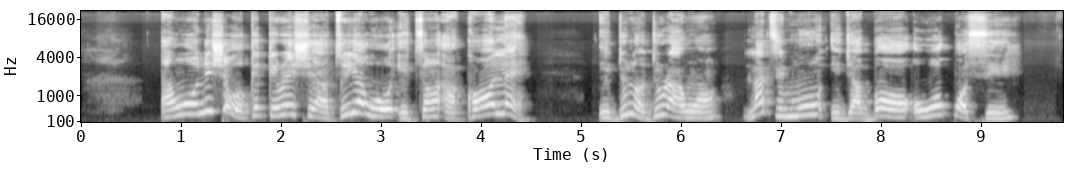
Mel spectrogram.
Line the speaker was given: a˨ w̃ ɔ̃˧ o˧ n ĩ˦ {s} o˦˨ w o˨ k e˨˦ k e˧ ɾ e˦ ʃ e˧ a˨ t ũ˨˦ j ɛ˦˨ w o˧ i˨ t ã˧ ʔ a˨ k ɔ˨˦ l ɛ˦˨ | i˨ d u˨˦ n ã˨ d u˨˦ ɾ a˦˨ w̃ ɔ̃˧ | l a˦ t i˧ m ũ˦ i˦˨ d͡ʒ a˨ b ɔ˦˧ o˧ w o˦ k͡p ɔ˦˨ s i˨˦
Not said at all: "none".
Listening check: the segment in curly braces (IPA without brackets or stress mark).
ʃ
